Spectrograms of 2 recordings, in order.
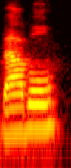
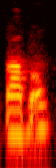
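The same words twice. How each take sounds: First: "Babel" with a short a, as in babble. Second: "Babel" with an open ah, BAH-bel. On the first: Reader explains how she thinks of the title, "Babel" with short a. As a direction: say "Babel" with first vowel as in cat. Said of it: "is how I think about it". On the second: Reader admits she likes the other version, "Babel" as BAH-bel. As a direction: say "Babel" with a long ah up front. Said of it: "say that with a French accent". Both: Shown as a demonstration.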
